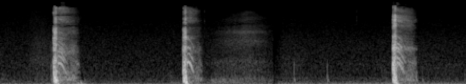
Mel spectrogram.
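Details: Three forceful, harsh single coughs separated by quiet pauses; hard coughing in a person recuperating from illness.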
